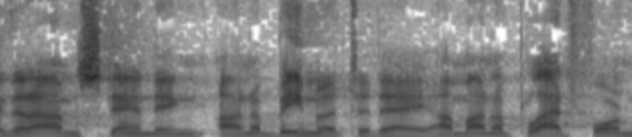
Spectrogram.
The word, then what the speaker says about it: bema: First of all, the word judgment seat is the translation of one little Greek word, which is pronounced bema, B-E-M-A.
